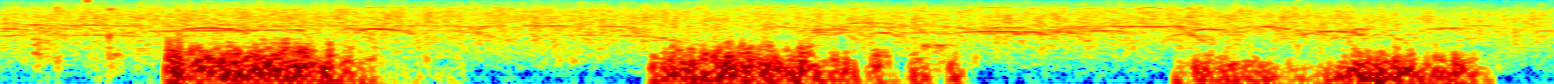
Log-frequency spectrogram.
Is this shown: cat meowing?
no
